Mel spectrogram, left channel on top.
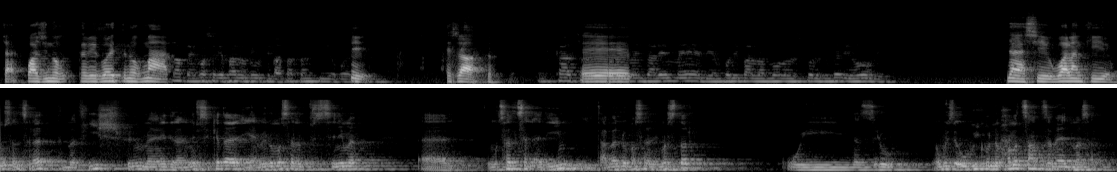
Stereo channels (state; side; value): different; both; correlation 0.00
